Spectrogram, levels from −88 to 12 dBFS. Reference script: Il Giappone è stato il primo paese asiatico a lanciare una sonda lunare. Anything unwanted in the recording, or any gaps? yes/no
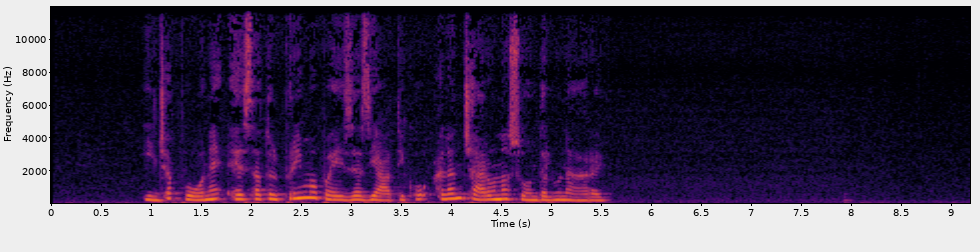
no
